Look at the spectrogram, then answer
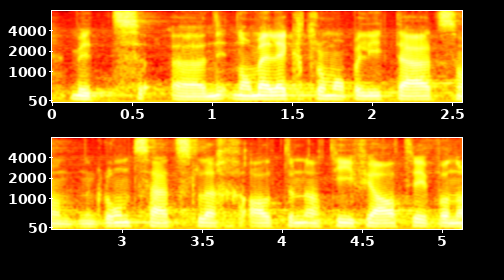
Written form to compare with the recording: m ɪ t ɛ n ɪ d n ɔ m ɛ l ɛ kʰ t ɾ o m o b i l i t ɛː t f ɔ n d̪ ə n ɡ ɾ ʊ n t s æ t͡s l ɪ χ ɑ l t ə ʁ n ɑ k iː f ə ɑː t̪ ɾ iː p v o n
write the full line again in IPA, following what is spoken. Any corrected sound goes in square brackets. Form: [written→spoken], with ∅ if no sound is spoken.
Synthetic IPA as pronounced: m ɪ t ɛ n ɪ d n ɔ m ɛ l ɛ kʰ t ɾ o m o b i l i t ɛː t [f→s] ɔ n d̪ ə n ɡ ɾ ʊ n t s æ t͡s l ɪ χ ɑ l t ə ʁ n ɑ [k→t] iː f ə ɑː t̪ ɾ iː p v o n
